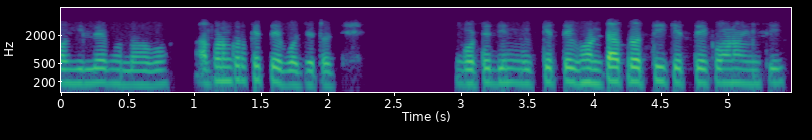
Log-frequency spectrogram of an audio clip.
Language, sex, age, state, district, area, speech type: Odia, female, 45-60, Odisha, Sundergarh, rural, conversation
